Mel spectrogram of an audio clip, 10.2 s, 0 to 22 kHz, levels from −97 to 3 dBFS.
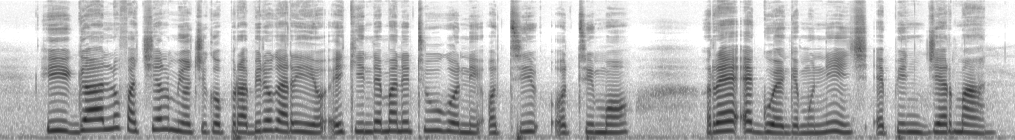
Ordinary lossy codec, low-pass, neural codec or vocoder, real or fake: none; none; none; real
